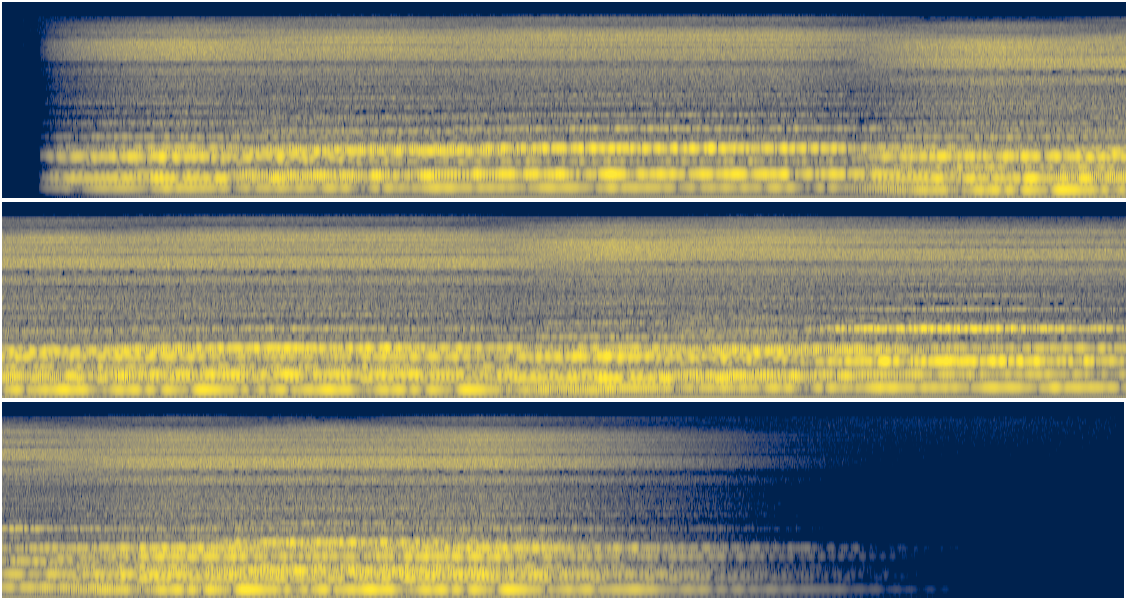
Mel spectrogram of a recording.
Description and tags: made with vst instruments
ambience, ambient, atmosphere, background, background-sound, cinematic, dark, deep, drama, dramatic, drone, film, hollywood, horror, mood, movie, music, pad, scary, sci-fi, soundscape, space, spooky, suspense, thiller, thrill, trailer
